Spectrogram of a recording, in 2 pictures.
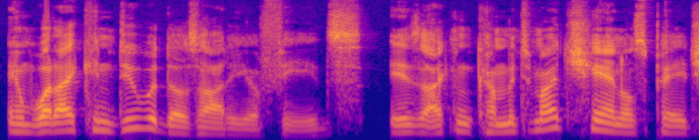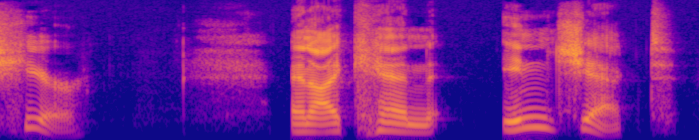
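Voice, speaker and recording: A man presenting an unscripted software tutorial, explaining in a halting way and rephrasing as he goes. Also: medium pitch, dry recording, studio quality. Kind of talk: informal screen-share tutorial, unscripted explanation.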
